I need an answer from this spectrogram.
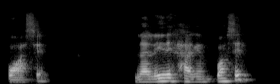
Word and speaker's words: Poiseuille: escribe hoy si willy pero no se dice por su witch se pronuncia o hacer la ley deja bien pase es la ley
